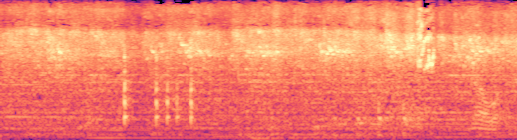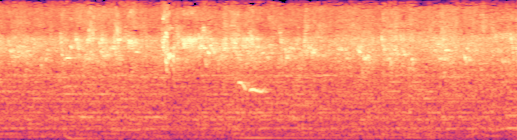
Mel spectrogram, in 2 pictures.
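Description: A roomful of exhibition budgerigars chattering and warbling continuously, with a couple of sharper calls standing out about four and seven seconds in.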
